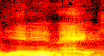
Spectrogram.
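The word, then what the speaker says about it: Jellinek: Jelinek, se pronuncia Jelinek, mas se escreve Jelinek com 2 L's e CK no final, Jelinek, tá?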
